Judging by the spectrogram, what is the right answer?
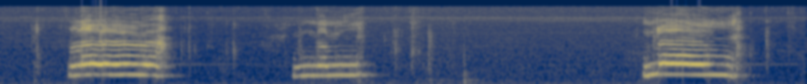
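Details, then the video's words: Cat meowing during a meal of fish, three clear harmonic meows, steady in pitch, spaced roughly two seconds apart over quiet background. "Loud om nom nom & meow cat"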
